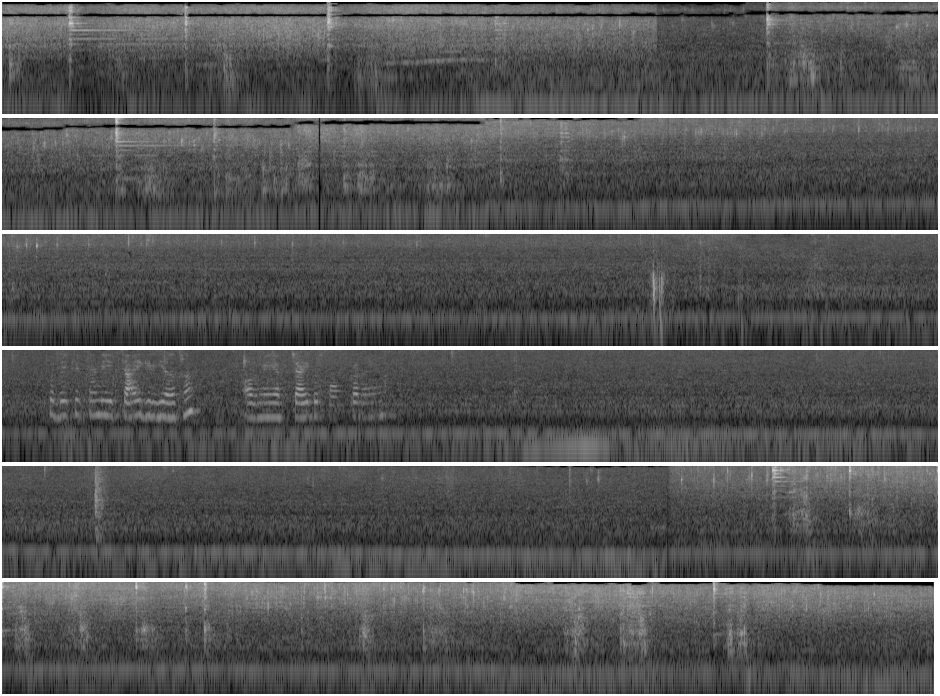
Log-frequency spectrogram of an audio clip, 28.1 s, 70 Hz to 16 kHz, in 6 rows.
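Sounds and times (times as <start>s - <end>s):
potatoes sizzling in hot oil: 0.0s - 12.6s, 22.0s - 28.0s
metal spatula scraping a pan: 3.8s - 7.6s, 22.6s - 24.6s, 25.2s - 27.4s.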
